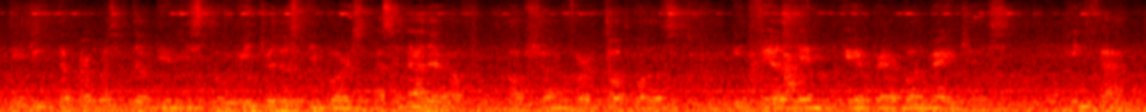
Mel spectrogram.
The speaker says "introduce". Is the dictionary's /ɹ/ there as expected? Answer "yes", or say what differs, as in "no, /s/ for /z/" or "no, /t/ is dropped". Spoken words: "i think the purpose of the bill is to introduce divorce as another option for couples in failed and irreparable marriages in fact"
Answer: yes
